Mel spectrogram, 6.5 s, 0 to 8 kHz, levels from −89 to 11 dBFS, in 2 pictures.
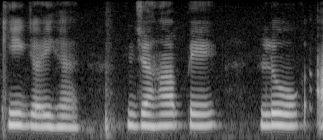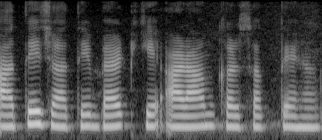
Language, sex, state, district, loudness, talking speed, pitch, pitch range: Hindi, female, Bihar, Patna, -18 LUFS, 120 wpm, 205 Hz, 195-215 Hz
